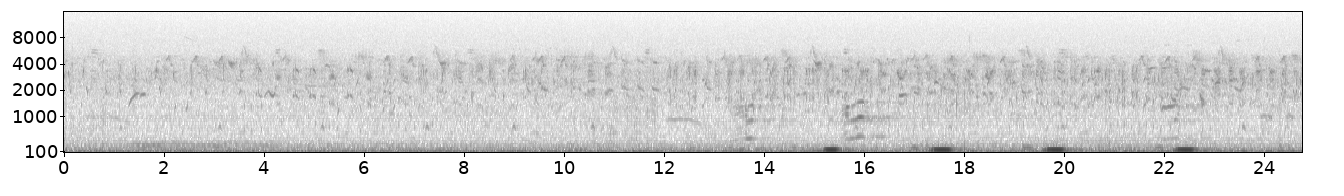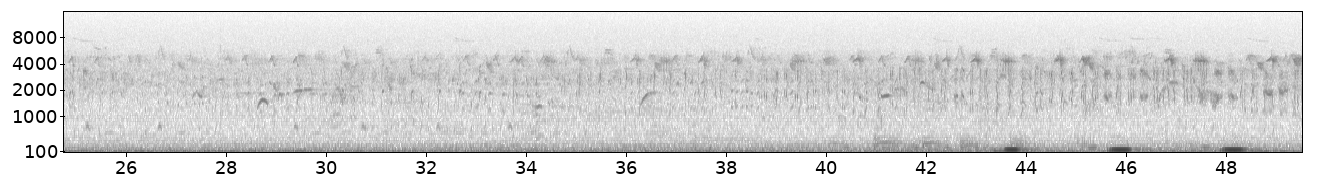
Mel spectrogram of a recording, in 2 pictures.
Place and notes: London Drove, United Kingdom - distant booming bittern soundscape ...
distant booming bittern soundscape ... north hide ... lavalier mics clipped to sandwich box ... bird call ... song ... from ... reed warbler ... canada goose ... pheasant ... coot ... reed bunting ... mute swan ... carrion crow ... mallard ... cetti's warbler ... gadwall ... cuckoo ... tawny owl ... great tit ... 2:48 a mute swan tries to drown ..? a canada goose in an adjacent lake ... only surmising ... too dark to see ... traffic noise ...
April 2019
